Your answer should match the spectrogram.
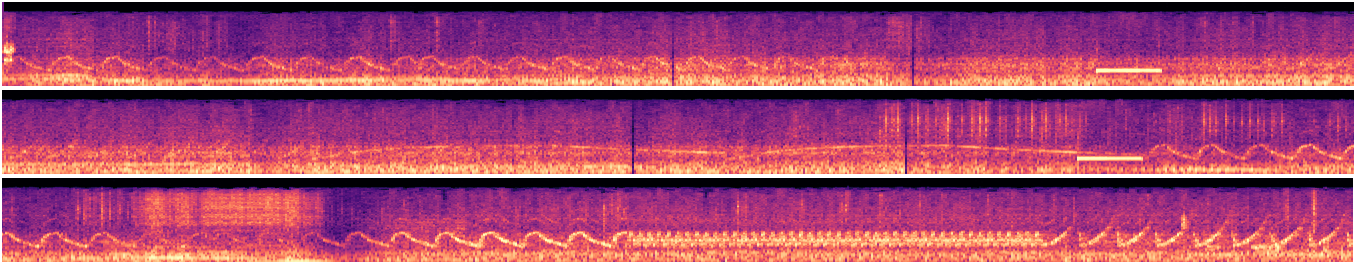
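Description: Police car siren on a patrol car in pursuit, heard from inside the car: a fast yelp for most of the time, changing to two slow wails about halfway through, then back to the yelp and a faster warble near the end. Engine and road noise run steadily underneath, with two short beeps.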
